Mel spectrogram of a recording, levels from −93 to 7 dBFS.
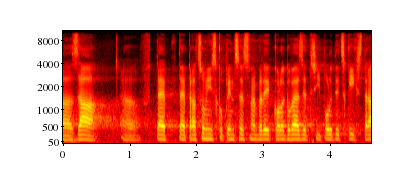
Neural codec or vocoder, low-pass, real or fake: vocoder, 24 kHz, 100 mel bands, Vocos; 9.9 kHz; fake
